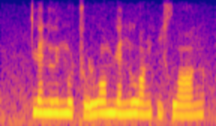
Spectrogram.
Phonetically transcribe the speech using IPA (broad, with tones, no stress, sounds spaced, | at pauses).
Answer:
t̪ ɥ ɛ˥ n l y˧˥ n̪ u˧˥ ʈ͡ʂ ṵ˨˩ ɻ w ɔ˥ m ɥ ɛ˧˥ n l w ɑ˧˥ ŋ p ḭ˨˩ x w ɑ˧˥ ŋ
